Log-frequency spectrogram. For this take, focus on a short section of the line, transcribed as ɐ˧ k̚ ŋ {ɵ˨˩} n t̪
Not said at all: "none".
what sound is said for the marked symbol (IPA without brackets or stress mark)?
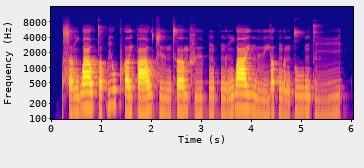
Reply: ɵ˨˩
